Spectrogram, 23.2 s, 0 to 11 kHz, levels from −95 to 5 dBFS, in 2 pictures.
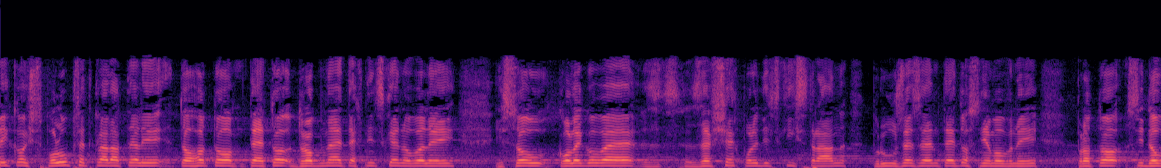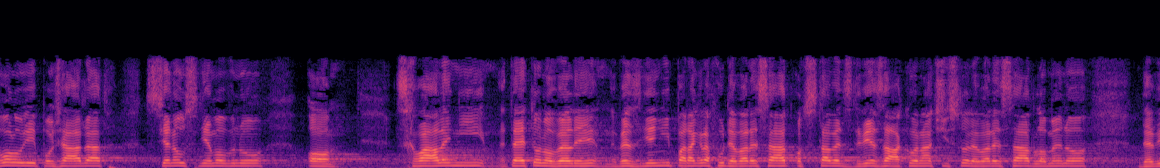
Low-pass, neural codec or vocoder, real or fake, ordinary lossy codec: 7.2 kHz; none; real; MP3, 48 kbps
